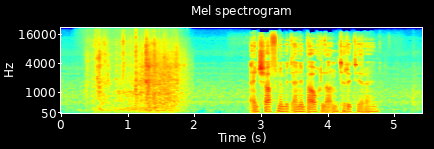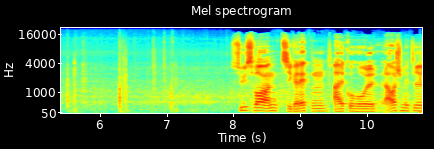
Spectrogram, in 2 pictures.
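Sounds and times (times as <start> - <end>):
train compartment sliding door rolling open: 0.3 - 2.0
speech: 2.9 - 5.0, 8.1 - 10.8.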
